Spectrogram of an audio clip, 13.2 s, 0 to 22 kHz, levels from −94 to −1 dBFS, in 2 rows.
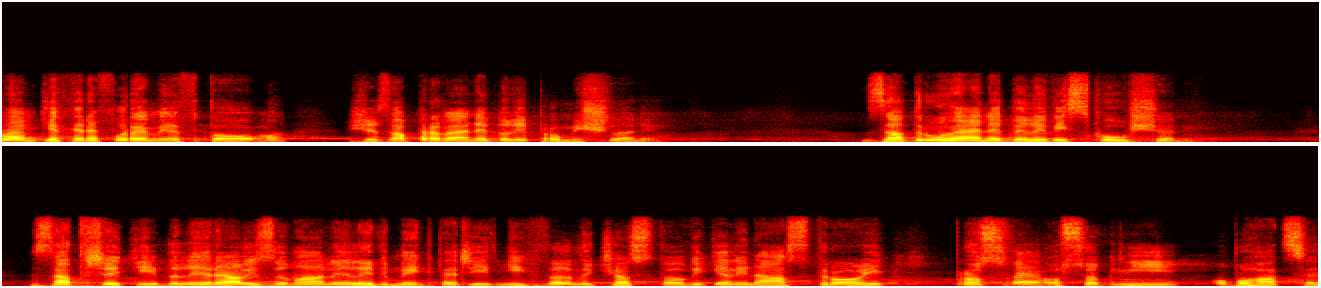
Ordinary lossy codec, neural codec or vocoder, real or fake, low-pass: MP3, 96 kbps; codec, 44.1 kHz, 2.6 kbps, DAC; fake; 10.8 kHz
